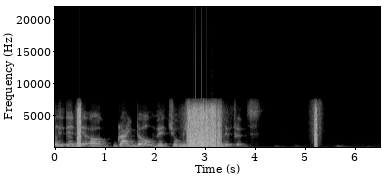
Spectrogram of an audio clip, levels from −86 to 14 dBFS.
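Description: Wireless microphone noise hits occur at 0.38 to 0.59 s, at 2.42 to 3.52 s just after "grinder which", and at 5.08 to 5.36 s. In each, the analogue FM radio link fades as reflected paths cancel the signal, so receiver noise rises, heard as a swish of static. The middle hit, over a second long, is the longest.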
